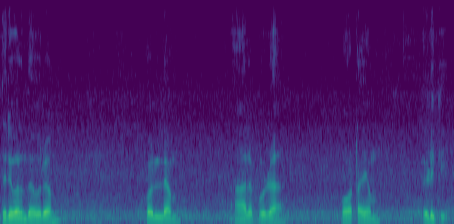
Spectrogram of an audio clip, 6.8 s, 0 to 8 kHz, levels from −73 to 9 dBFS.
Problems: none marked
